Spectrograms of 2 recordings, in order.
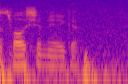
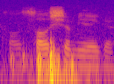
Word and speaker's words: Fallschirmjäger: I'll do the Fallschirmjäger. Hey. Or How did you say that again? I always wondered how that was pronounced. Fallschirmjäger. Fallschirmjäger. I always pronounced it Fallschirmjäger.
